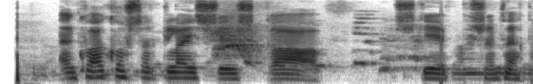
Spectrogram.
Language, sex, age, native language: Icelandic, male, 14, Icelandic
